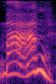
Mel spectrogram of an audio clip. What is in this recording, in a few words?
ouch, speech, Madchester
